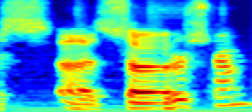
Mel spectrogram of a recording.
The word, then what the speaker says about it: Soderstrom: I mean, Blade, folks, and you've got Tyler Soderstrom. I believe that's how they told me to pronounce it.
